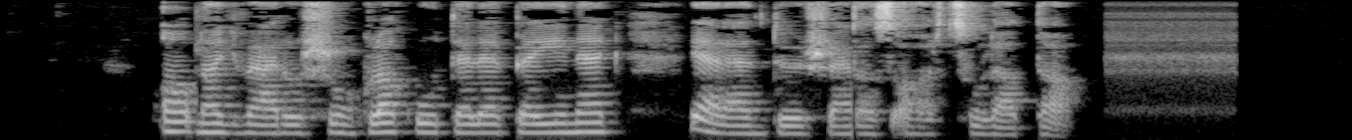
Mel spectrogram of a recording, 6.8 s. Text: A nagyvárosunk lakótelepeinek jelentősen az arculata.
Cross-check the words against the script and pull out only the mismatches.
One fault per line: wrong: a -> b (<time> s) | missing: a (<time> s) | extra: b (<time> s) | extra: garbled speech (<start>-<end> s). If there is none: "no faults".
no faults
